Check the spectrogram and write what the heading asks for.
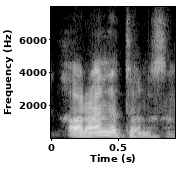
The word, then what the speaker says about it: orangutans: The number of orangutans. G silent. The G is silent.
